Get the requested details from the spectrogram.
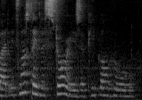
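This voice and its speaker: A woman with an American accent speaks at a moderate pace. Noticeable background noise and audible room echo surround her. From New York City (Bronx, Queens). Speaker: professional organizer. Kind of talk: oral history interview.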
